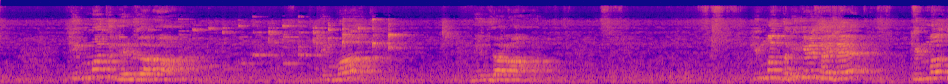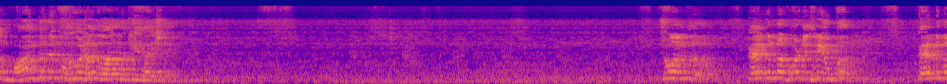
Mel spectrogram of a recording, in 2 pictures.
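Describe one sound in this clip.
A middle-aged man speaks calmly and clearly, close by, in short phrases with pauses.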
